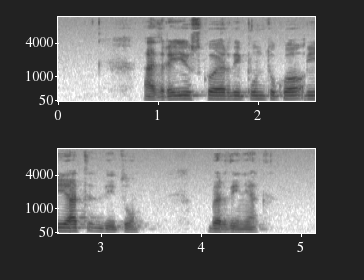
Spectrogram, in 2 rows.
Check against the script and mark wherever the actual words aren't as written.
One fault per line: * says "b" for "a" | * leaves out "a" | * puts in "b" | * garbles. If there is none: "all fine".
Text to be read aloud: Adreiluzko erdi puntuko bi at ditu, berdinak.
all fine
